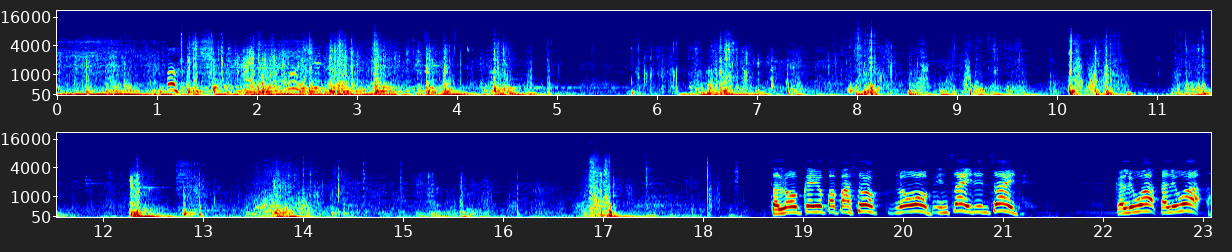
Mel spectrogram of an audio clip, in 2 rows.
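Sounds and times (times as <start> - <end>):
bike clattering over rocks: 0.0 - 14.8.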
